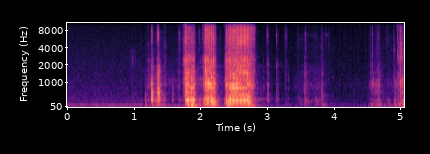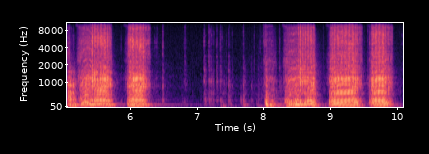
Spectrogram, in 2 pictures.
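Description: Cordless power driver running bolts into the pedal assembly, in three spells of short bursts a few seconds apart.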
